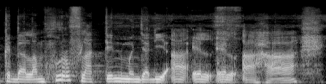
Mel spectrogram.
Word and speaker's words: Allah: dalam huruf latin menjadi a l l a h itu tetap pembacaannya mengikuti kaidah bahasa Arab bertafkim dia ditebalkan pengucapannya anda tahu enggak arti Allah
